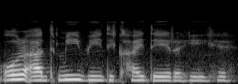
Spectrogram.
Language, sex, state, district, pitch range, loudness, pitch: Hindi, female, Arunachal Pradesh, Papum Pare, 180-200 Hz, -17 LUFS, 190 Hz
